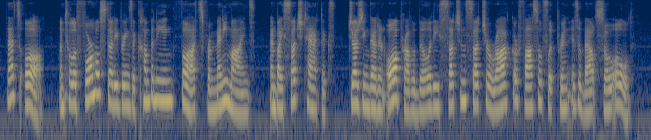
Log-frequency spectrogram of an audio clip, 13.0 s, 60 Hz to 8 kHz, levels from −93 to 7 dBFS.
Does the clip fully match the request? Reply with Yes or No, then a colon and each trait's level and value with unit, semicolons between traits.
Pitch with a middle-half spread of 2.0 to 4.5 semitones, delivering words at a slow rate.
No: average, 4.0 semitones; average, 150 wpm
